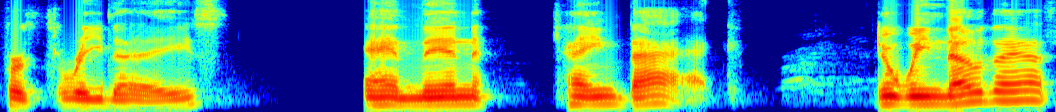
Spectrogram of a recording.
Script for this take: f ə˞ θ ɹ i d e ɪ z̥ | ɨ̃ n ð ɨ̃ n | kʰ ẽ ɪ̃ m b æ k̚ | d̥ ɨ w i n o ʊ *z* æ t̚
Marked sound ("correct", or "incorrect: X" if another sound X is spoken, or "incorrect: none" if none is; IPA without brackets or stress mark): incorrect: ð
